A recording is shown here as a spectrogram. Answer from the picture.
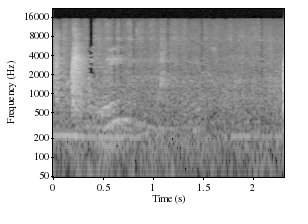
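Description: Orange pastel stick rubbing across paper in colouring strokes, with one louder scratch just after the start.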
